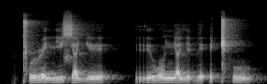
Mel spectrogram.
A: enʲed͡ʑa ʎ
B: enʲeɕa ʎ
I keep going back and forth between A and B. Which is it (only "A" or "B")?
B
